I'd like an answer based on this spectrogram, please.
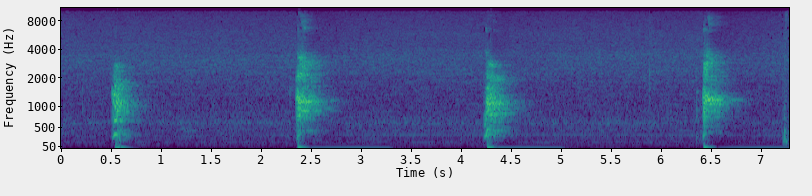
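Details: Chihuahua Coco Chanel, sneezing when unsure what to do, lets out four quick snorting sneezes about every two seconds, each a sharp puff fading quickly, in a quiet room.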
